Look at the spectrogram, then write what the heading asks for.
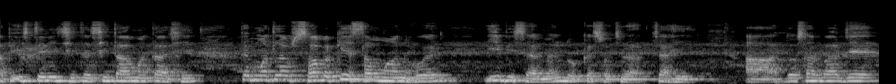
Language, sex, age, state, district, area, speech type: Maithili, male, 60+, Bihar, Araria, rural, spontaneous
